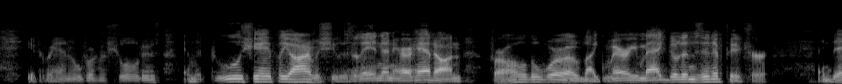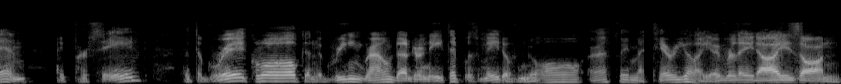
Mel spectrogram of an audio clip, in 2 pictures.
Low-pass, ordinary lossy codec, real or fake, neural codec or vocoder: 7.2 kHz; AAC, 32 kbps; fake; codec, 16 kHz, 4 kbps, X-Codec, HuBERT features, trained on general audio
